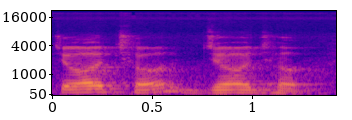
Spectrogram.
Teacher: च वर्ग जितना भी है जो स्पर्श संघर्षी माना जाता है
